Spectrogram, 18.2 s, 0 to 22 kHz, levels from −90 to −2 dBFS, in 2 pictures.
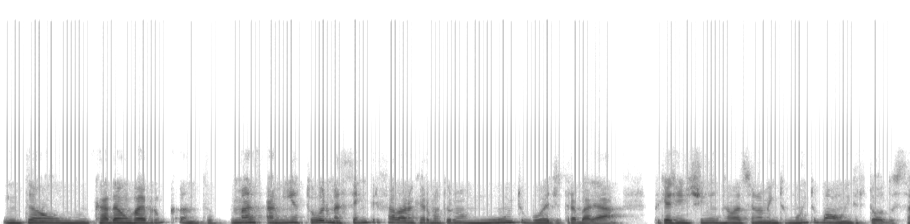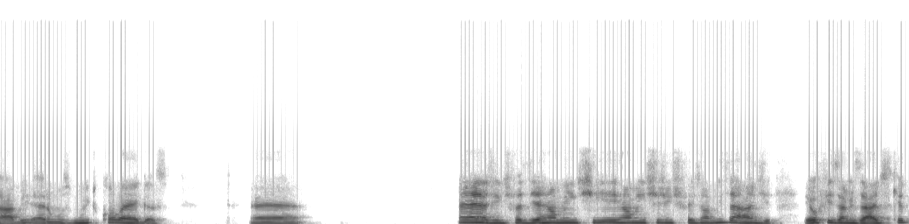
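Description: A filter restarted on every block runs through the whole speech clip. The filter loses its memory at each block boundary and starts again from silence, leaving a small transient every 40 ms. Together these form a 25 Hz buzz that swells and fades with the speech level, on top of the light coding texture from the Speex codec.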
